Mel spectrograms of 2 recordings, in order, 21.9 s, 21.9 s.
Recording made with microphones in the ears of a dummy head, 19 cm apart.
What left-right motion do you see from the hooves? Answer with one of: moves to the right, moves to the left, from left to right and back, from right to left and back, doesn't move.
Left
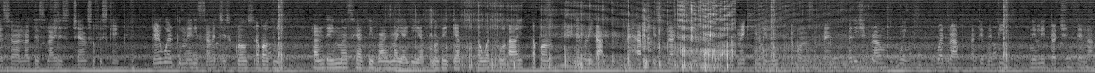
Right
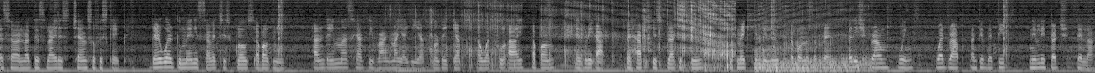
moves to the right.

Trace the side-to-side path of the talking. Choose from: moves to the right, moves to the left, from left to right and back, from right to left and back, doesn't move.
from right to left and back.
